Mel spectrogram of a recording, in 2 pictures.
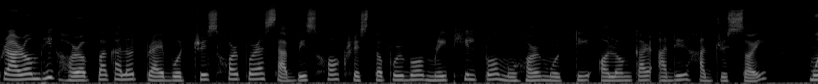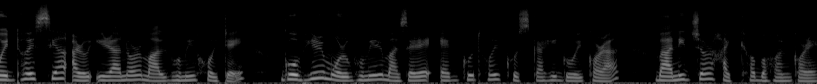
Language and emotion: Assamese, neutral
